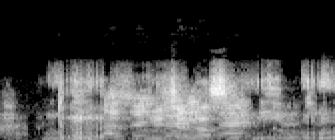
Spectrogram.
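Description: A man groaning in a drawn-out, wavering voice, imitating the moan of a sick person.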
